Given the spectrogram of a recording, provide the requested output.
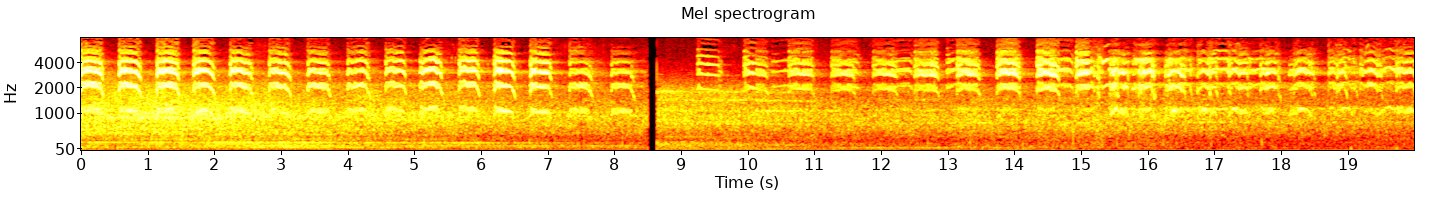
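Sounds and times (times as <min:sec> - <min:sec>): bird calling harsh notes: 0:00.0 - 0:08.4.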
